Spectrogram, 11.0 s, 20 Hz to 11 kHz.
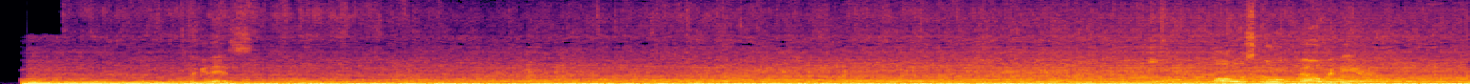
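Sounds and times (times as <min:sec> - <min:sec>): car engine idling: 0:00.2 - 0:11.0.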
